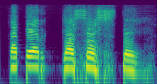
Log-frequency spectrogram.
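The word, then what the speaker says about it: κατεργάζεσθε: Work out in Greek word is katergaseste. Pronounce it clear.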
